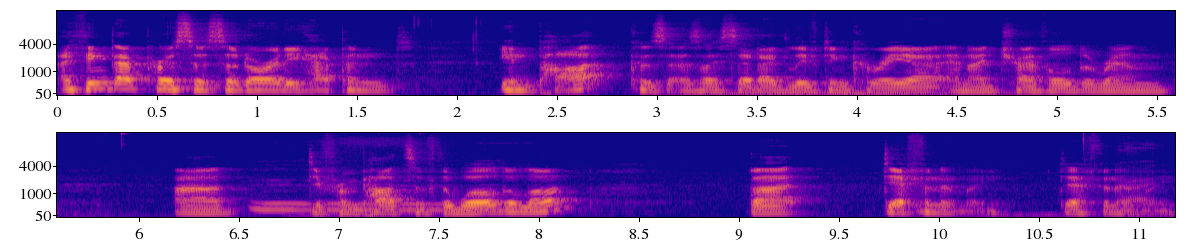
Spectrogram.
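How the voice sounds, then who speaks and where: A man with an Australian accent, medium-pitched, at a fairly quick pace broken by long, frequent pauses, with ordinary pitch variation and noticeable background noise. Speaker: former high school English and drama teacher. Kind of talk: casual chat.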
